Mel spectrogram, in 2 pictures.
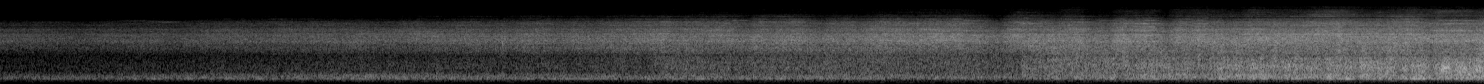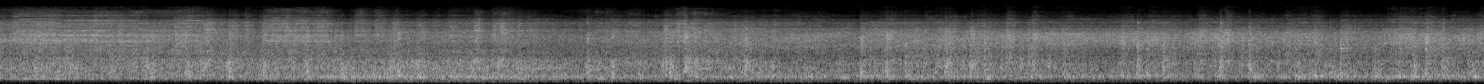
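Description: A JR Freight EF64 electric locomotive and its Koki container wagons rolling past on a curve, growing louder over the first fifteen seconds as the train approaches, then a steady run of wheel noise with clickety-clack over the rail joints and the wheels squealing on the curve.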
